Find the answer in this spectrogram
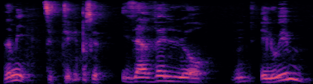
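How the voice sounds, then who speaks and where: Gravelly, dark-voiced male preacher. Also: a little fast. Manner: repetitive, constantly saying "my friends" and asking "you see?"; pitch leaps high on questions. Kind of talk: sermon. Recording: dull lo-fi recording.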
